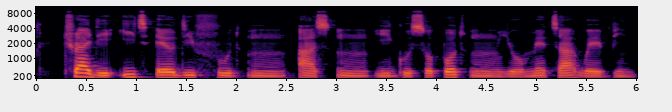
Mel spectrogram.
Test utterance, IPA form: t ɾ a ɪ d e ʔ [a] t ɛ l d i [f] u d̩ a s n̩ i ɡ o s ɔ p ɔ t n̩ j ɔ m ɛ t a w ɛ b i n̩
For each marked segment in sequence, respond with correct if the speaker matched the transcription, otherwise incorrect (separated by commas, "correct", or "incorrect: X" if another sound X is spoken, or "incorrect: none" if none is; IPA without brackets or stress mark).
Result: incorrect: i, correct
